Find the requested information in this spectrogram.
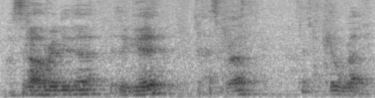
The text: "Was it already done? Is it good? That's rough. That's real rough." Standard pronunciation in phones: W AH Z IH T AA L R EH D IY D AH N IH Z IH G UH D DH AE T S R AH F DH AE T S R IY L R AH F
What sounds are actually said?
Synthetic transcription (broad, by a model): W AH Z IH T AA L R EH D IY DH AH IH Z IH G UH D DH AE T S R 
